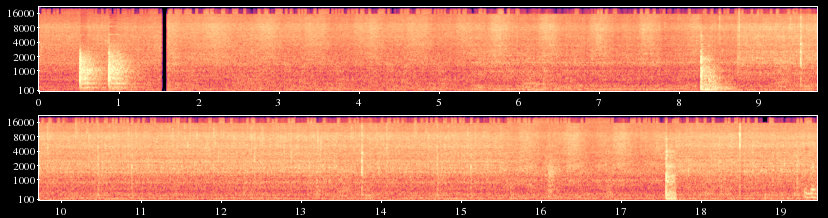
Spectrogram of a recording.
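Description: Onions fry in a pan, a long continuous sizzle with occasional sharp spatula clanks and stirring scrapes, heard up close without any speech.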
